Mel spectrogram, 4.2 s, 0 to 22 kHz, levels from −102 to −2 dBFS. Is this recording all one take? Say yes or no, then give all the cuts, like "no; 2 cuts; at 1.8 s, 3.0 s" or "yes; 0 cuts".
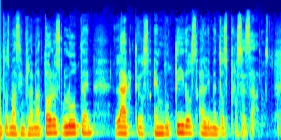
no; 2 cuts; at 0.9 s, 2.2 s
